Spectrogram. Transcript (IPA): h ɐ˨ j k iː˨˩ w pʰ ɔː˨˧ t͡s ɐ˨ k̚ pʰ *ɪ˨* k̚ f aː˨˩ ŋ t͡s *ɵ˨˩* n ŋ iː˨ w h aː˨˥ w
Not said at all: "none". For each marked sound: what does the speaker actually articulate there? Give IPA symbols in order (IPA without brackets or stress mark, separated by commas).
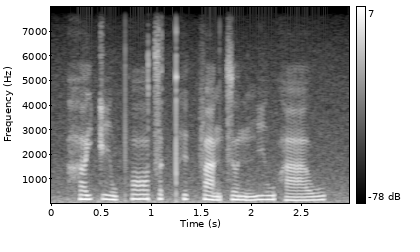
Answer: ɪ˨˥, ɵ˨˩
